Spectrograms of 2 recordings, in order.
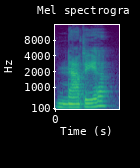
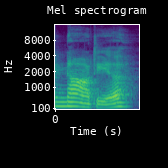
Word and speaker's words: Nadia: I think originally my name was supposed to be pronounced Nadia, but because of where I live in the UK, we're in Norfolk, most of my family say Nadia, and a lot of them spell it with an R too.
